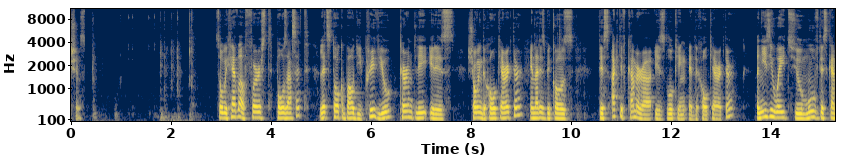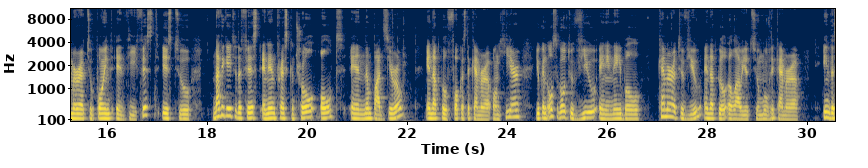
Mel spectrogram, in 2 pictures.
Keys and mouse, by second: 1.1-2.4 drag, 1.9 BackSpace, 2.0 BackSpace, 9.5 middle click, 9.8 shift+middle drag, 17.0-17.4 middle drag, 17.7-18.2 middle drag, 21.6 ctrl+alt+KP_0, 26.8 click, 27.1 click.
